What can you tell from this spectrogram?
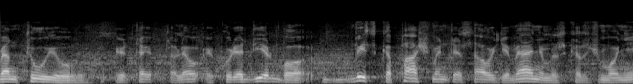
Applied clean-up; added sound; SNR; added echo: none; none; none; none.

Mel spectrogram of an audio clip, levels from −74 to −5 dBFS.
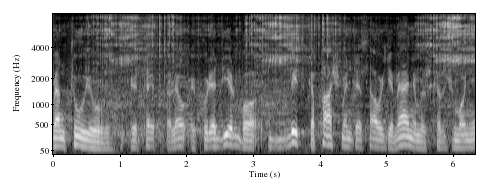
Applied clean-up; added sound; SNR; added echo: none; Screech; 8 dB; none.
